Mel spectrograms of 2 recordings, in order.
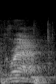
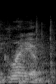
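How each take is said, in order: First: It is said with an American accent. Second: It is said with an English accent.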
